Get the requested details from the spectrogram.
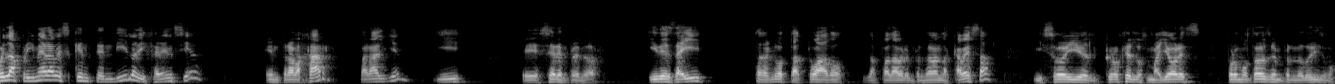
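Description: Speaking with lively intonation at medium pitch, a man keeps a moderate pace broken by long, frequent pauses. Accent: Mexican. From Mexico City, Mexico. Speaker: business coach and entrepreneur. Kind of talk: interview.

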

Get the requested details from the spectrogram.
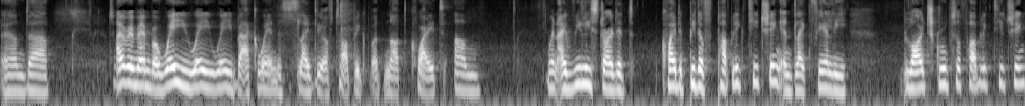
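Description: A dark, mellow tone at a fairly slow pace, with ordinary pitch variation and big swings in loudness. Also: woman, medium pitch for a woman. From Austria. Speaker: relationship and wellness teacher. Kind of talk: live Q&A answer, explanatory talk. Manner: explanatory, hesitant with filler words.

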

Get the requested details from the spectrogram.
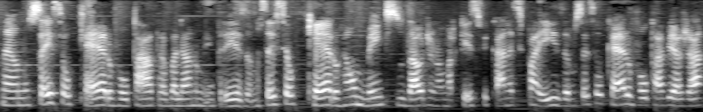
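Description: Music in the background behind a woman's medium-pitched voice, very fast and with hardly any pauses. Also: fairly even intonation. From Brazil, São Paulo. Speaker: ambassador and book author. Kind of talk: live-stream interview.

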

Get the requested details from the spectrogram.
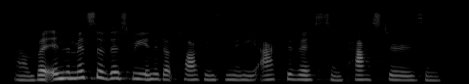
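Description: Fairly brisk in tempo, this is a plain, everyday voice. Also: woman. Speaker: college student. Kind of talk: testimony. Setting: stage with audience.

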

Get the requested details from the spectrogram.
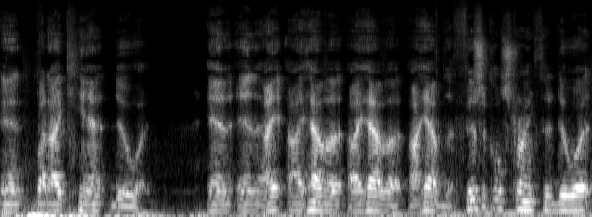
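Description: A man's medium-pitched voice at a moderate pace, lively in intonation, with audible room echo. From Maine, US (Standish/Raymond area). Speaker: powerlifter. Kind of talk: casual chat. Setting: studio.

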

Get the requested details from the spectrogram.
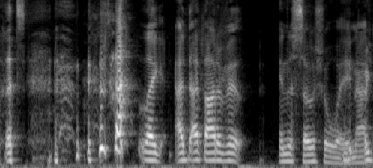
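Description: At a very slow pace, a man with a fairly high pitch speaks in a Southern US accent. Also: ordinary pitch variation. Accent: southern, country. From Texas, Indiana and Kentucky. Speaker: podcast co-host. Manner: steady drawn-out cadence, lazy-sounding speech.

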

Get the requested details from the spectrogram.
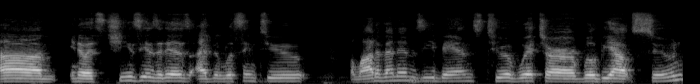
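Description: This is a man with an ordinary speaking voice. He talks at a moderate pace. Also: fairly high pitch for a man, fairly even intonation, quiet background. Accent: American. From Colorado. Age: 30s. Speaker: high school English teacher and zine and record label owner. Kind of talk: casual interview chat.

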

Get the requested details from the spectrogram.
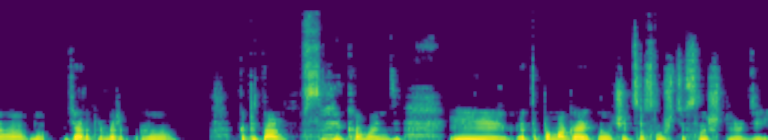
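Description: Delivered at a very slow pace with long, frequent pauses and monotone, flat intonation, the speech comes through on a very clean recording with a silent background. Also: woman, medium pitch for a woman. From Russia, Veliky Novgorod. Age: 20s. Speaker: cultural studies graduate student. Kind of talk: casual interview.

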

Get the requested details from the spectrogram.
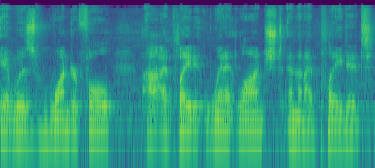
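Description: Over noticeable background noise, this man keeps his intonation fairly even. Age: 30s. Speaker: gaming podcast host. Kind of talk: solo casual podcast talk. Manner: halting, many fillers and repeats.

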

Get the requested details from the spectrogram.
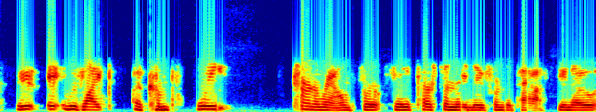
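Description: A Texas accent at a fairly slow pace, with fairly even intonation. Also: woman. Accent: Southern US, Texas drawl. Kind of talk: testimony. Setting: phone call.

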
